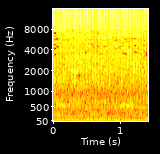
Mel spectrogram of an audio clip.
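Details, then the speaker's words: Mitsubishi L300 diesel at idle, not throttled, during a radiator fan airflow test with a cloth held behind the fan. Even low rumble with a strong, smooth fan rush, no knocks or rattles. Fan airflow is already strong; healthy idle. "masih posisi itu Hai kekasih Dul bukan bukan khas besar ini masih posisi Idul Jalan anginnya udah cukup besar ini masih gas ideal ini bukan masih belum pakai tancap gas ini"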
